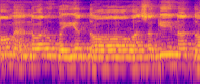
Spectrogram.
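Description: A man chanting an Arabic recitation in long, drawn-out, wavering notes, amplified through a microphone, closing the phrase with the blessing "sallallahu alayhi wa sallam" near the end.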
